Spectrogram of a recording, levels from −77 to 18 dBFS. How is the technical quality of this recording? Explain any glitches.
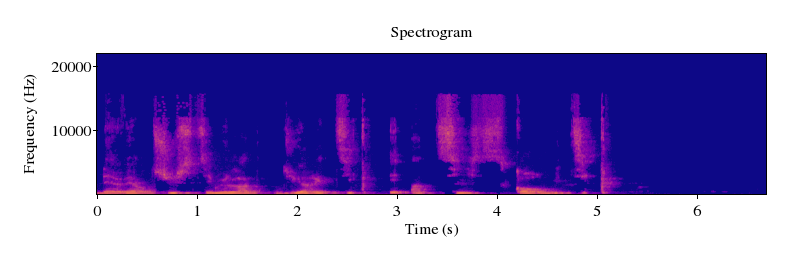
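No glitches can be heard.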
